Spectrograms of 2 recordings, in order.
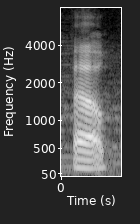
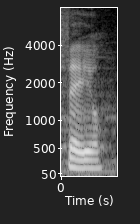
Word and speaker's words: Val: Oh, that's how you say it. Val. I always said it was Vale. Then again, there's no I.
